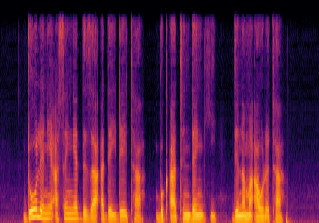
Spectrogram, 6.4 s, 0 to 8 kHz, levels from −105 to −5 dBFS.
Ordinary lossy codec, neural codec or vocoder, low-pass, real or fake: none; codec, 16 kHz in and 24 kHz out, 1 kbps, XY-Tokenizer; 7.2 kHz; fake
